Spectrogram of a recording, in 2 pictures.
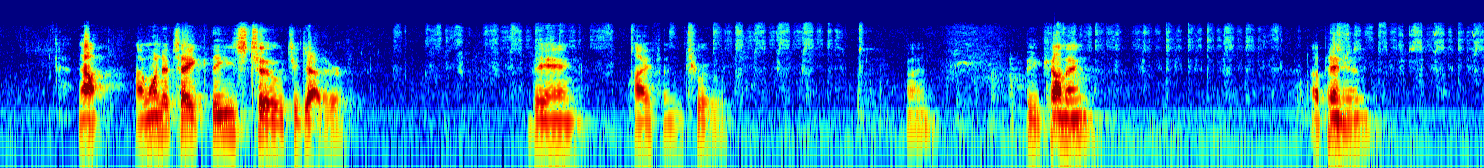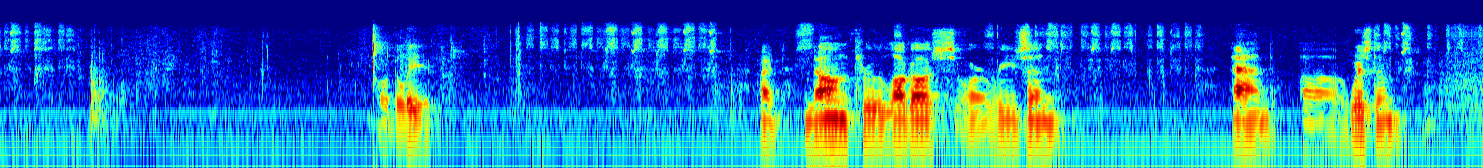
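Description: An elderly man speaks calmly and slowly, as if lecturing, close by.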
